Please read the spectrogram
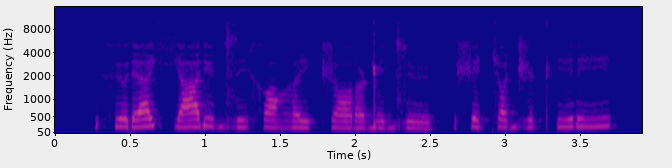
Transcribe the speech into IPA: xʲoɾʲa ça ɾʲʉd͡zixɔʁi t͡ʃɔ ɾɔɖid͡zʉ | ʃɛcɔd͡ʒɛʈʰi ɾi

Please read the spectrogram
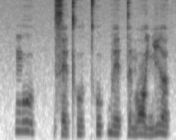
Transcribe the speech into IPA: muː˥˨k̚ | se˩˧ t̪ʰuː˧˩t̚t̪ʰuː˧˥k̚ beː˧t̚ t̪e˩˧mʋɔː˧˩jɲi˥˨ə̯

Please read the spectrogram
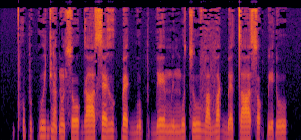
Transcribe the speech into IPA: pʰʊ˦pɪ˨ kʷiː˦d͡ʒã˨ɗũ˨ soː˨ɡaː˨˦sɛ˦ ɣʊ˦k͡pɛ˦˨ ɡ͡bu˨pɪ˨ ɡ͡beː˦ mi˨mu˦t͡suː˦va˨ va˦ ɡ͡bɛ˨taː˦sɔ˨ k͡pi˨ɗu˦

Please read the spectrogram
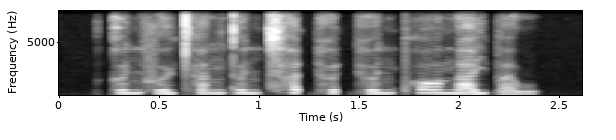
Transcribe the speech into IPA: kɵ˨˥nfɵ˨ɥt̪ʰɐ˨˥ŋ t̪ɵ˨˩nt͡sʰɐ˧t̚hɵ˨t̚hɵ˨n pʰɔː˧ n̪aː˧jpɐ˨˩w

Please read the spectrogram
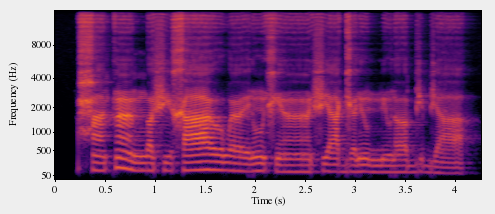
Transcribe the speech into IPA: ħãkœ̃ ŋʌfʲøxaːʊ̯ wœːɪ̯ɾũ xʲœ̃ː fʲaːɡʲʌɾʲũ mʲũ ɾʌ bʲœbʲa

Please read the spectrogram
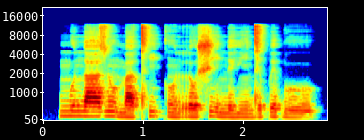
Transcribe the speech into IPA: mu˦naː˦zũ˦˨ ma˨tʰi˦kũ˨ ro˨ʃi˦˨nɪ˨ jĩ˨ dɪ˦pɪ˦ ɓuː˨

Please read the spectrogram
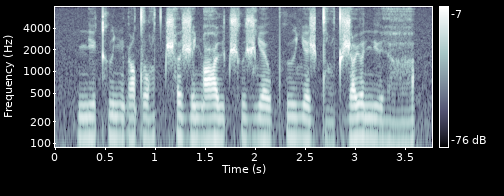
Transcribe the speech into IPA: nʲekʰɯɲ ɡʷatˤlə̤tˤt͡ʃʰə ʒɛɲʕɨt͡ʃʰɯʒʎɛʊ̯ pʰɯʎɛʒ ta̤tˤʒyə̯nʲɯɪ̯ ɦa̤

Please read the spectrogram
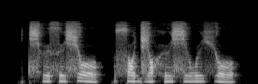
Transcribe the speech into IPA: t͡ɕʰɨsɨɕo | sɔd͡ʑɔhɨ ɕɨwɨço

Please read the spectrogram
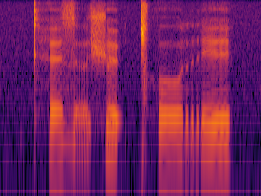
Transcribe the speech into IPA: kʰɛzə̰ ʃøʔǀʰo rɪ

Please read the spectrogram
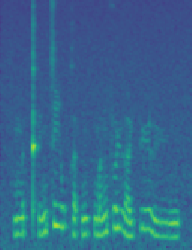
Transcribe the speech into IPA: mɵ˨˥t̚kʰɪ˨˥ŋt͡siː˥wkɐ˨t̚ ŋɪ˧k̚mɐ˨˥ŋfɵ˥ɥ lɐ˨jpyː˥ lyː˨ŋ

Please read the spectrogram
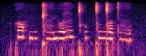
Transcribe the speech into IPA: kɑf jiǁɛ̤ jʌɮi ǀʰupǀiŋ͡ǀatɛ̤

